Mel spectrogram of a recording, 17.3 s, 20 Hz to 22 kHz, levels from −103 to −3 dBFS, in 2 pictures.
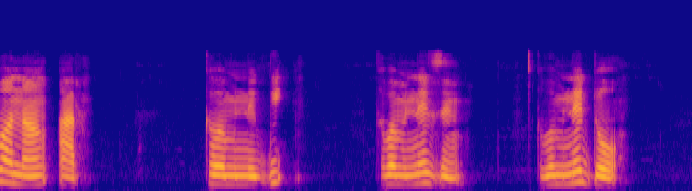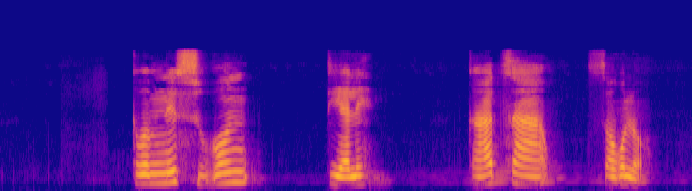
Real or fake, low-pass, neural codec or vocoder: real; 7.2 kHz; none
